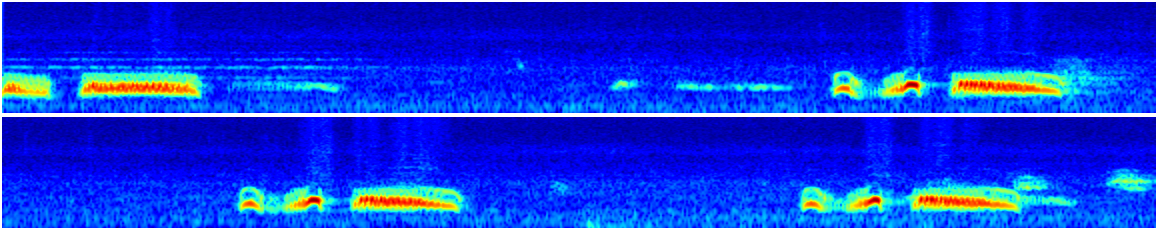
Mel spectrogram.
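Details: Caged decoy spotted dove calling to provoke and lure wild doves: three low cooing phrases about two seconds apart, each two quick short notes then a longer, fuller drawn-out coo, with soft murmuring hums between.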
